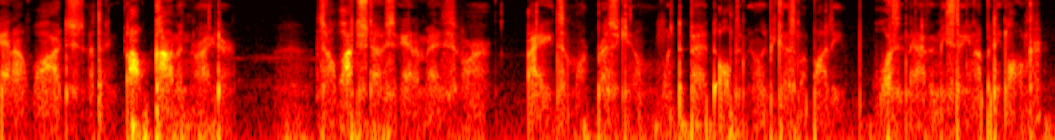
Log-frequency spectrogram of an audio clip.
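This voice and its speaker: A man whispering at a fairly quick pace, with big swings in loudness and noticeable background noise. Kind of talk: ASMR casual talk about the day. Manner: soft-spoken.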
